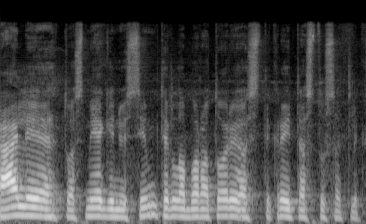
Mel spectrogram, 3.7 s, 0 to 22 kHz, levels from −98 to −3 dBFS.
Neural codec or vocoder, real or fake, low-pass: vocoder, 44.1 kHz, 128 mel bands every 256 samples, BigVGAN v2; fake; 14.4 kHz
